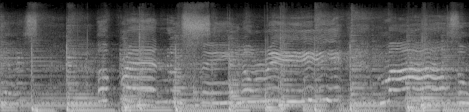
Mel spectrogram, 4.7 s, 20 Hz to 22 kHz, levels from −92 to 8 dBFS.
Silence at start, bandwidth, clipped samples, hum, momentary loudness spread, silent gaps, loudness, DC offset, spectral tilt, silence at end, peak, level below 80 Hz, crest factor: 0 s; 19.5 kHz; under 0.1%; none; 6 LU; none; -18 LUFS; under 0.1%; -4.5 dB/octave; 0 s; -6 dBFS; -30 dBFS; 12 dB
